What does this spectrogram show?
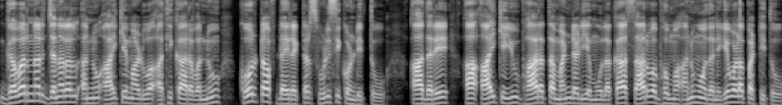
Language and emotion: Kannada, neutral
